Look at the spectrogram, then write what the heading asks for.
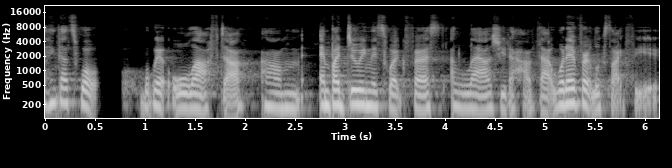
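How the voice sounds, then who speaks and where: A woman with an Australian accent speaks at a moderate pace. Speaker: maternity leave coach. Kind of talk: casual interview chat.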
